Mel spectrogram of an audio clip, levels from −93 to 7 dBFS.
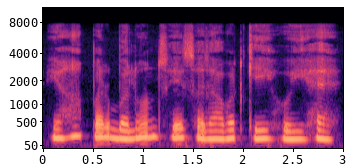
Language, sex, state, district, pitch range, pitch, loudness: Hindi, male, Jharkhand, Palamu, 145-165 Hz, 150 Hz, -16 LUFS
